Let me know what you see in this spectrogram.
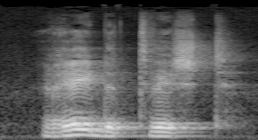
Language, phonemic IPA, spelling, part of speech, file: Dutch, /ˈredətwɪst/, redetwist, noun / verb, Nl-redetwist.ogg
- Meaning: inflection of redetwisten: 1. first/second/third-person singular present indicative 2. imperative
